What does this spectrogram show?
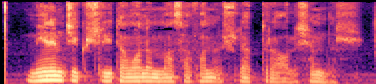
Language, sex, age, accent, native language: Uzbek, male, 30-39, Namangan, Uzbek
